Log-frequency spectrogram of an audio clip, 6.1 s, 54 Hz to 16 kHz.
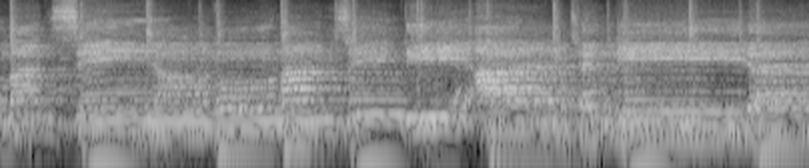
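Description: A 1958 German Schlager record playing: a vocal group sings held harmonies between lines of the song, over a band whose bass sounds a low note about once a second.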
